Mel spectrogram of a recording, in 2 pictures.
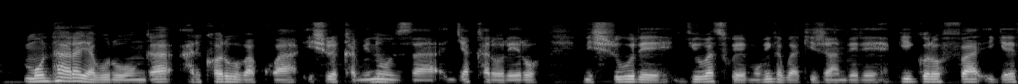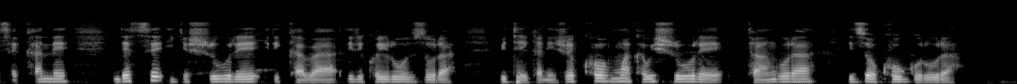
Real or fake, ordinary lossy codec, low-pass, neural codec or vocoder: real; MP3, 48 kbps; 7.2 kHz; none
